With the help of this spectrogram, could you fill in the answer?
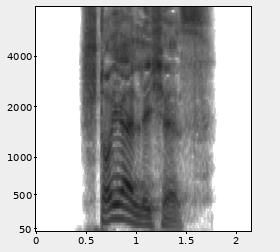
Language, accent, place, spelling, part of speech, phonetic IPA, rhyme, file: German, Germany, Berlin, steuerliches, adjective, [ˈʃtɔɪ̯ɐlɪçəs], -ɔɪ̯ɐlɪçəs, De-steuerliches.ogg
- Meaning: strong/mixed nominative/accusative neuter singular of steuerlich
